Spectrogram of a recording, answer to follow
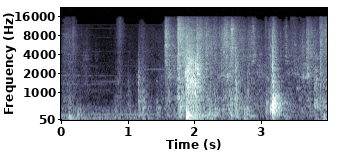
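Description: A closet door being handled: a rustle and knock about two seconds in, then one sharp knock a second later.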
